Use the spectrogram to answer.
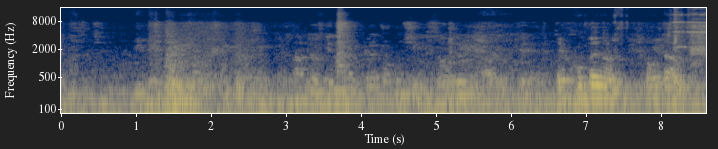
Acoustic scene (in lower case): restaurant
